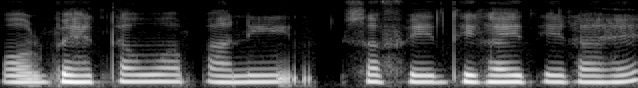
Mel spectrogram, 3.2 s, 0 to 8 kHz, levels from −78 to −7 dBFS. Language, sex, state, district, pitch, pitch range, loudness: Hindi, female, Chhattisgarh, Jashpur, 220 Hz, 215-230 Hz, -18 LUFS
